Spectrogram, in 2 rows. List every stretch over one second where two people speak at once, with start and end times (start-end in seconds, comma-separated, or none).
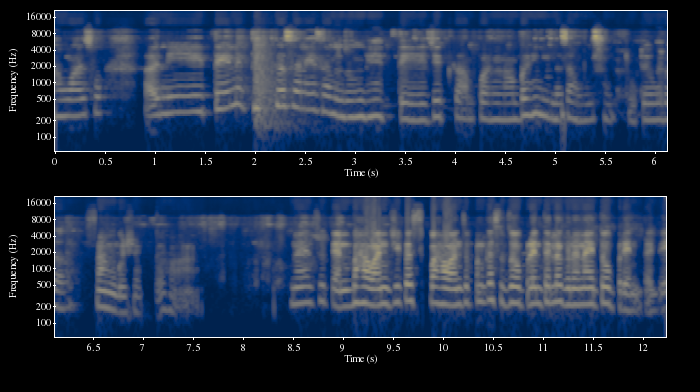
none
